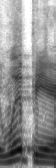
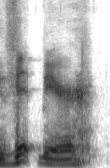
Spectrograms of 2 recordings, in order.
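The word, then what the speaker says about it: Witbier: Like people say, whip beer is actually vit beer. Yeah. That's how it's actually.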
